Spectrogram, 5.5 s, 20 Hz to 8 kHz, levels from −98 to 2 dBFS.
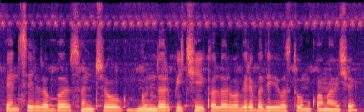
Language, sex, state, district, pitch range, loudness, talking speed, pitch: Gujarati, male, Gujarat, Valsad, 130-140 Hz, -13 LUFS, 140 wpm, 140 Hz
